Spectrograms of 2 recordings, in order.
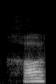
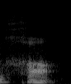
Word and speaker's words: خوا: یعنی ما وقتی تلفظ میکنیم نمیگیم خوا، میگیم خا، پس دو تا واژه داره. وقتی مینویسیم خوا مینویسیم. البته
